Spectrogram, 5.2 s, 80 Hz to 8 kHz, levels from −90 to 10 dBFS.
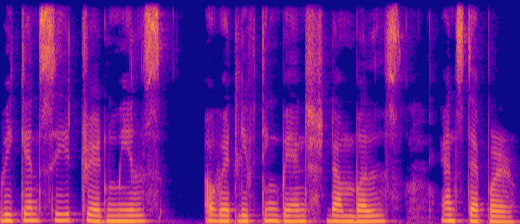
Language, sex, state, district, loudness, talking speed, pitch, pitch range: English, female, Assam, Kamrup Metropolitan, -16 LUFS, 115 wpm, 200 Hz, 195-210 Hz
